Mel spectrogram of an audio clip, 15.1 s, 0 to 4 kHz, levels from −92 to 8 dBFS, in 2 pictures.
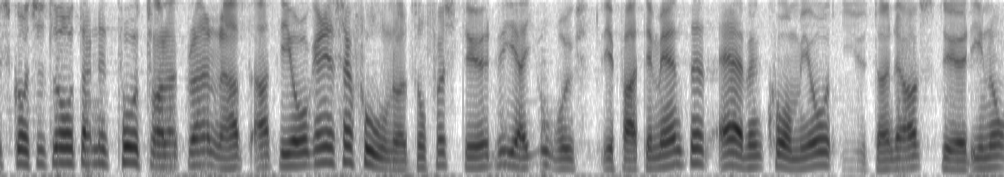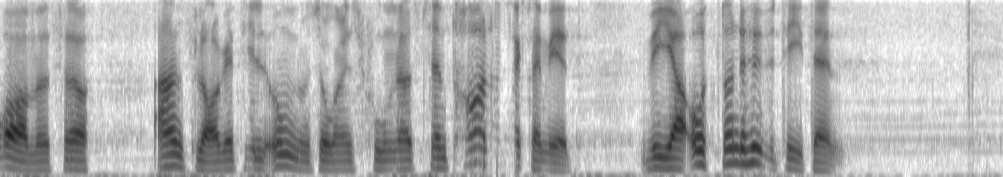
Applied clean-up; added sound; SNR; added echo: neural separator model SepFormer WHAM!.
